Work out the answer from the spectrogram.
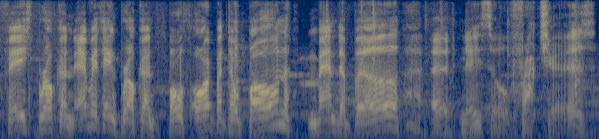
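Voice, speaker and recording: An actor playing a cheerful, blunt surgeon in a video game, speaking clipped broken English. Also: male voice, on the high side, sing-song, a little slow, pushed and bright, heavily acted. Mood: matter-of-fact. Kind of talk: video game cutscene acting.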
